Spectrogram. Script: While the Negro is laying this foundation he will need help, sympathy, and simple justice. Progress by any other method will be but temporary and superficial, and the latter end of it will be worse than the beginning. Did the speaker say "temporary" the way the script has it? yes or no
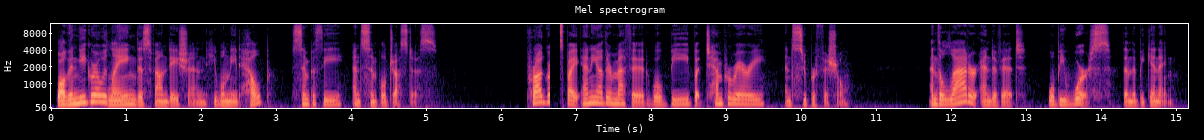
yes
